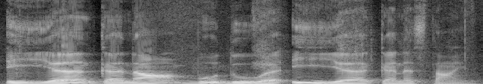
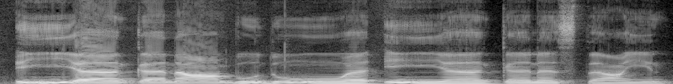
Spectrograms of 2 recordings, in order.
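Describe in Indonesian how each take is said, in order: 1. Vokal akhir dari na'budu itu pendek. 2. Vokal akhir dari na'budu dipanjangkan.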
